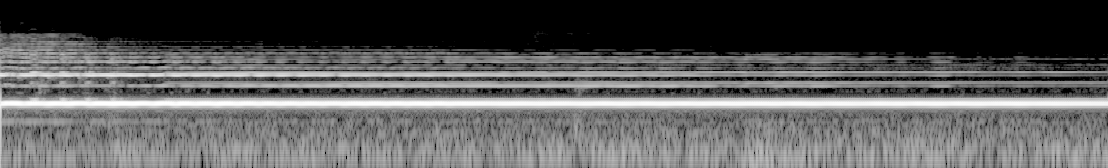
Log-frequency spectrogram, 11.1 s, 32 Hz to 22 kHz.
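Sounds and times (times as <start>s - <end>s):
long clarinet note: 0.0s - 11.0s.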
